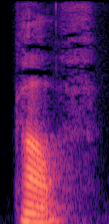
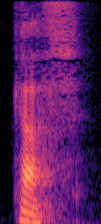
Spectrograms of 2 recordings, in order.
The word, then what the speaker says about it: calf: Calf. Calf. To jest błąd. To jest nieprawidłowa wymowa tego słowa. Słowo to powinno wymawiać się w następujący sposób. Calf. Calf.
